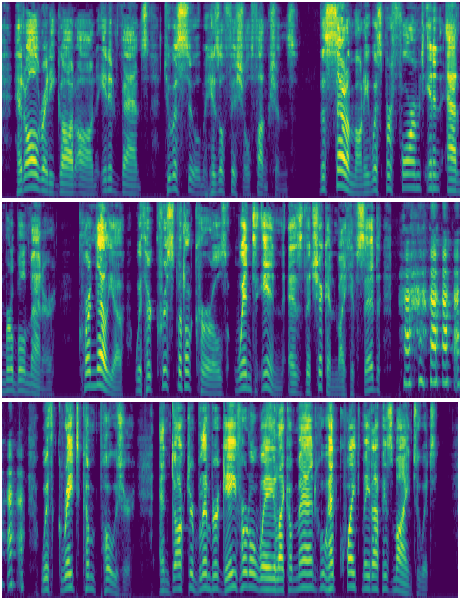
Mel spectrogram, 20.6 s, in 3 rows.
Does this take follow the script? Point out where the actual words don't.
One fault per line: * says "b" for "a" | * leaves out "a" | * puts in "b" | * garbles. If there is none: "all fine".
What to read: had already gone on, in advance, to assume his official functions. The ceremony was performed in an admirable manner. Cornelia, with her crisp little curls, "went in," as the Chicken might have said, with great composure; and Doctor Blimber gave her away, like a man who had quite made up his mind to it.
all fine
